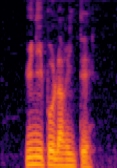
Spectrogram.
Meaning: unipolarity
- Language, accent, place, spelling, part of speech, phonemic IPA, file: French, France, Lyon, unipolarité, noun, /y.ni.pɔ.la.ʁi.te/, LL-Q150 (fra)-unipolarité.wav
